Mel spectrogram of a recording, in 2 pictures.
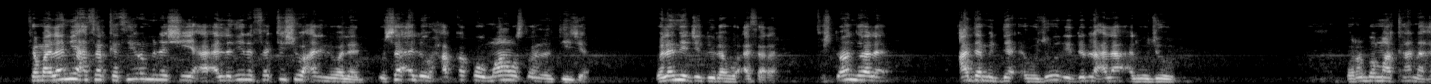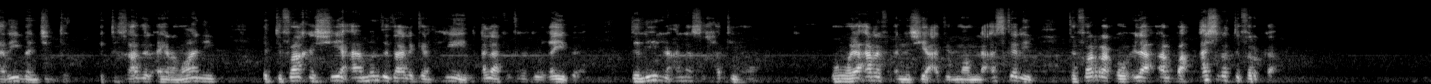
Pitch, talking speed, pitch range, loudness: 175 Hz, 115 wpm, 135-210 Hz, -19 LUFS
